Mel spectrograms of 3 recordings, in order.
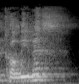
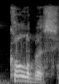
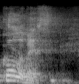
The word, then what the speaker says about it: Kolibas: Kolibas? Kolbys, yeah. Oh, Kolbys. I had the wrong emphasis on the wrong syllable.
